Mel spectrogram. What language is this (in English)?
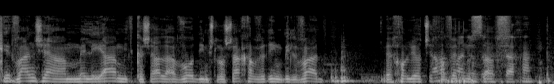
Hebrew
